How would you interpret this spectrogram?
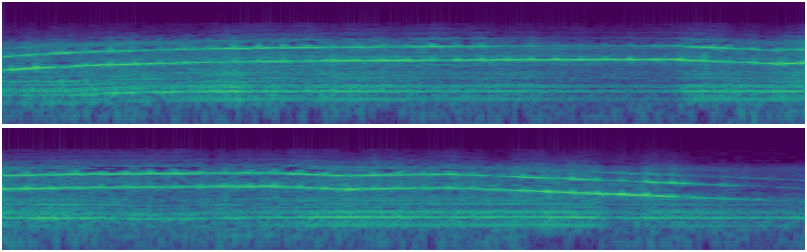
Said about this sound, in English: Step on that siren, Mark, and drive.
